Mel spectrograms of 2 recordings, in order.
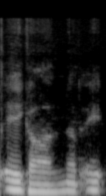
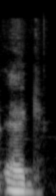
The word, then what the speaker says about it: Aegon: When they're leaving, after like they're away, he says his name is Aegon, not Egg.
